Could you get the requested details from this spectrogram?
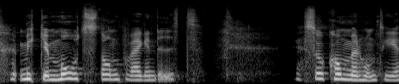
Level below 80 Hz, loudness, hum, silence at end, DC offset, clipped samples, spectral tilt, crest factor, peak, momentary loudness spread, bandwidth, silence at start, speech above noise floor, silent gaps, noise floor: -78 dBFS; -21 LUFS; none; 0 s; under 0.1%; under 0.1%; -4 dB/octave; 20 dB; -2 dBFS; 21 LU; 16.5 kHz; 0 s; 32 dB; none; -52 dBFS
